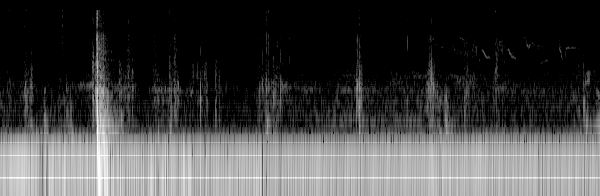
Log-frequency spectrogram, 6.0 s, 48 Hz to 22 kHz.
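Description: A car door on a 2007 Lincoln Navigator L slammed shut about a second in, one loud thunk, which retracts the power running boards. A steady low hum and a few light clicks continue behind it.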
